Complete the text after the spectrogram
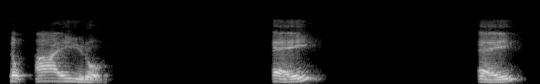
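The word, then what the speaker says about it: Ei (εἰ): Se pronuncia ei. Então, veja que esse epsilon, ele muda para o som de e, por causa do ditongo. Então, fica como, por exemplo, na palavra lei. Então, não fica ei o som. O som fica de ei. Então, esse aqui há uma mudança na pronúncia do epsilon, que de aberto passa a se tornar fechado.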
